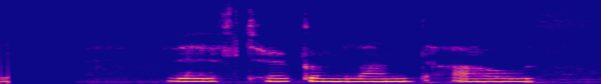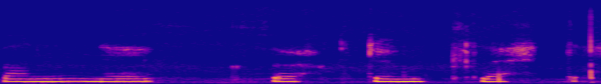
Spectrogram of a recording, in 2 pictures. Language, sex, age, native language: Icelandic, female, 11, Icelandic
